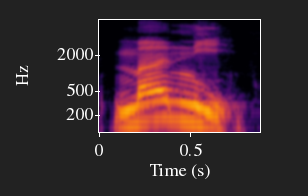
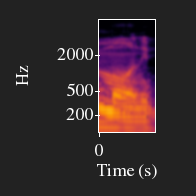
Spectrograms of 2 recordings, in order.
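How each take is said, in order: First: The first vowel sounds like 'ah'. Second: The first vowel sounds like 'oh'. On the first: The speaker calls it right. "é ma. Esse O vai ter som de A. Money, come o E" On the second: The speaker calls it wrong. "Não é money. Primeiro que não é mon"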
